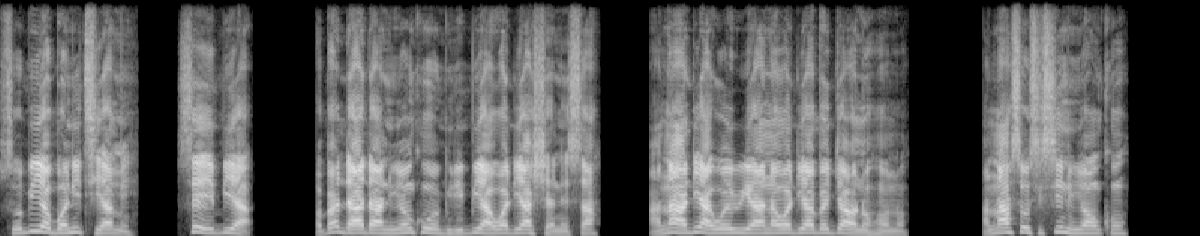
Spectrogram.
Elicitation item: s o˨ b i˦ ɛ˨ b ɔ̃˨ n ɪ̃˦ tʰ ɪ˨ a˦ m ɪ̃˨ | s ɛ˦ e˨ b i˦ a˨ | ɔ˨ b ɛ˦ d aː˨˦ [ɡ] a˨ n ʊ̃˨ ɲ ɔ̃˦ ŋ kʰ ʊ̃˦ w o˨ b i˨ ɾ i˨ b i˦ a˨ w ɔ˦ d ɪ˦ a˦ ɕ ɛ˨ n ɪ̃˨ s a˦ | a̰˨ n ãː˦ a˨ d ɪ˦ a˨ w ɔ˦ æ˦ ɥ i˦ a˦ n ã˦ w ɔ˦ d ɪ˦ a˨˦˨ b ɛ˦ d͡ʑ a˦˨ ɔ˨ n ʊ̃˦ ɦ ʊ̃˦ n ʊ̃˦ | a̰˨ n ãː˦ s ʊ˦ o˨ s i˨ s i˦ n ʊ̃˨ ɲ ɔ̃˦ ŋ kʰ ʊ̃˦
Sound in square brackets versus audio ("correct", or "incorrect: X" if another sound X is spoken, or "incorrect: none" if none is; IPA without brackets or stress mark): incorrect: d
